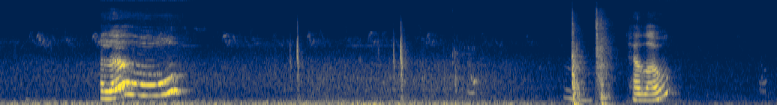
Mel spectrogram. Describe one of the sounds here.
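A young woman speaks briefly nearby.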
